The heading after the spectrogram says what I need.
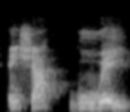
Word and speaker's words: enxaguei: Eu pronuncio o som do U, E, I. Enxaguei.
